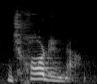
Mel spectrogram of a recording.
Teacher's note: র আর ন এর মাঝখানে কোন স্বরধ্বনি না থাকলেও রয়েছে একটা দলের সীমানা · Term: গুচ্ছ ধ্বনির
